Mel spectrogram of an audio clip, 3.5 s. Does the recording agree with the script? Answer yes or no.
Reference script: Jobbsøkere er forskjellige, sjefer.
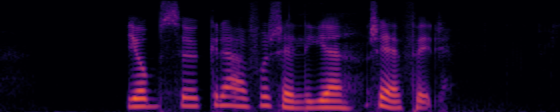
yes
